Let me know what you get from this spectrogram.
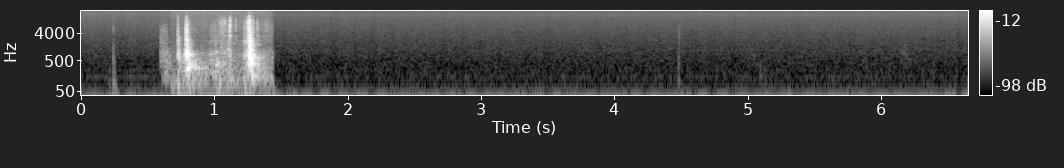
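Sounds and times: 
Landrover Safari diesel door: 0:00.7 - 0:01.4.

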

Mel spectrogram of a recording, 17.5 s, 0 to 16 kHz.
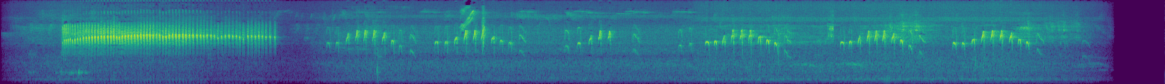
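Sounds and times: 
Guianan Streaked-Antwren in S. America: 0:00.0 - 0:16.7.

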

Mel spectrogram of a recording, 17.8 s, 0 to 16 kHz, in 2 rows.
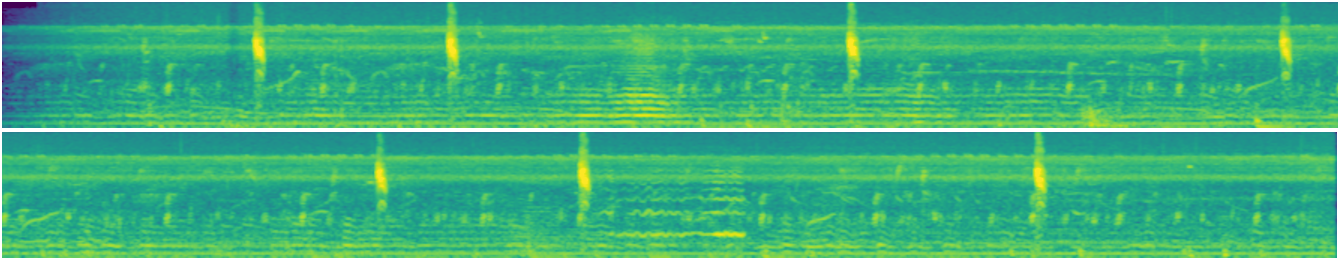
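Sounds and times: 
Agelasticus xanthophthalmus calls in the Eastern Lowlands of South America: 0:01.0 - 0:17.7.

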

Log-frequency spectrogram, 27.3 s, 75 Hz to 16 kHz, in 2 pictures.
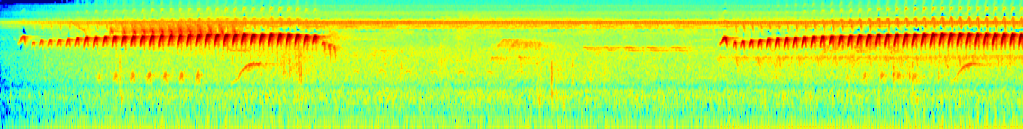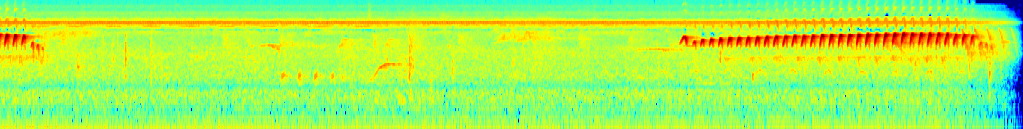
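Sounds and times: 
silvered antbird of South America: 0:00.3 - 0:04.5, 0:09.6 - 0:14.3, 0:17.1 - 0:19.1, 0:22.2 - 0:27.2.

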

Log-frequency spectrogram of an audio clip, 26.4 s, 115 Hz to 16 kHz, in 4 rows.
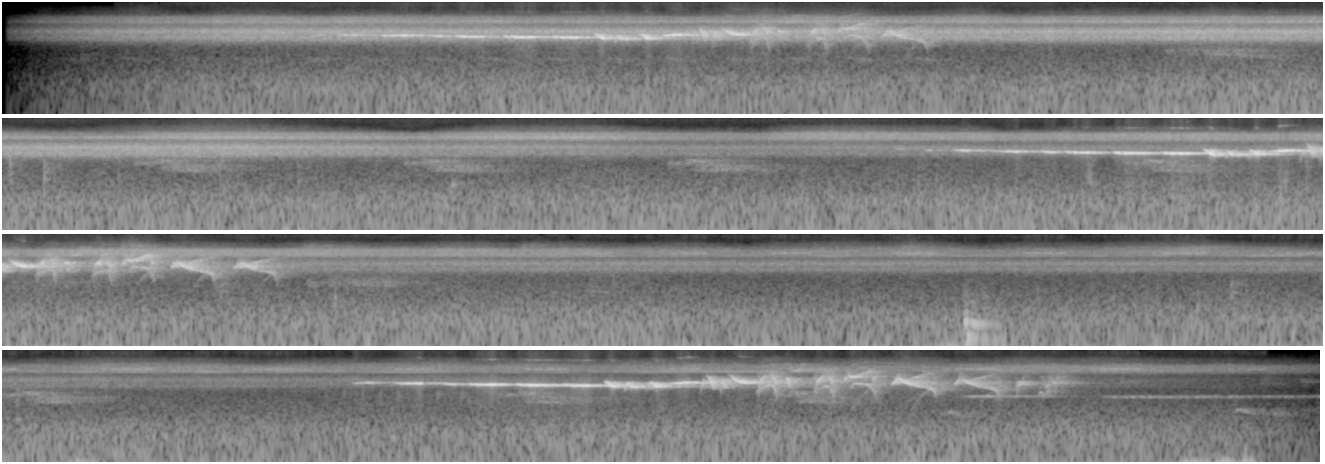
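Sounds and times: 
Cyanocompsa cyanoides singing in South American eastern lowlands: 0:01.7 - 0:04.8, 0:11.2 - 0:15.2, 0:21.5 - 0:26.4.

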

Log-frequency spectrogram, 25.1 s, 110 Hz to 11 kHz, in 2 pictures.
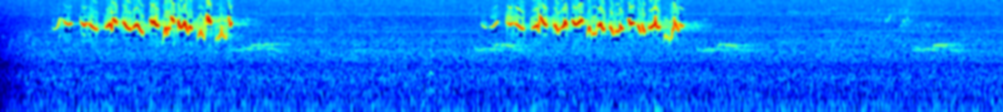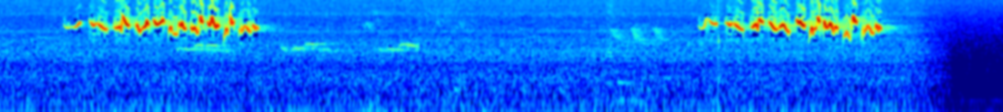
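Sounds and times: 
Gray-crowned Yellowthroat calling in South America: 0:00.7 - 0:03.6, 0:05.9 - 0:09.4, 0:13.3 - 0:17.8, 0:20.5 - 0:23.7.

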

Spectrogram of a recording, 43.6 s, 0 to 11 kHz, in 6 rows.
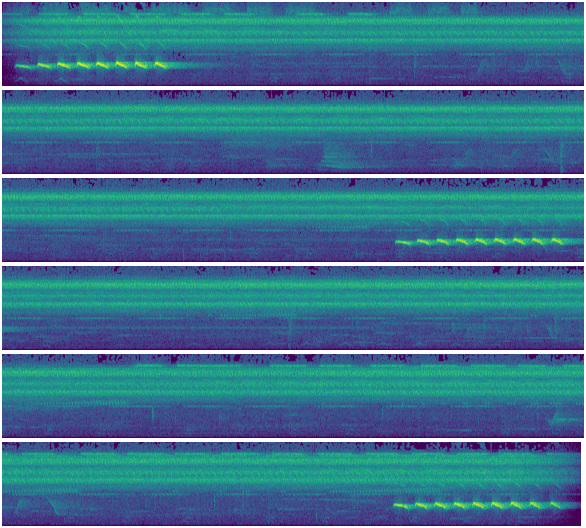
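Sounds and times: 
Sooty Antbird Myrmeciza fortis calling in Peru: 0:00.2 - 0:02.3, 0:19.5 - 0:21.8, 0:41.3 - 0:43.4.

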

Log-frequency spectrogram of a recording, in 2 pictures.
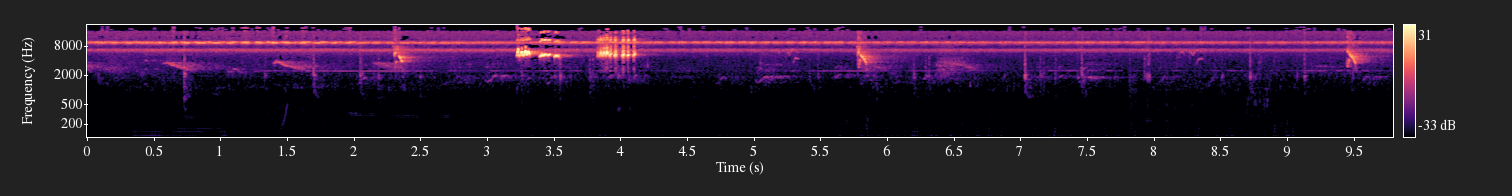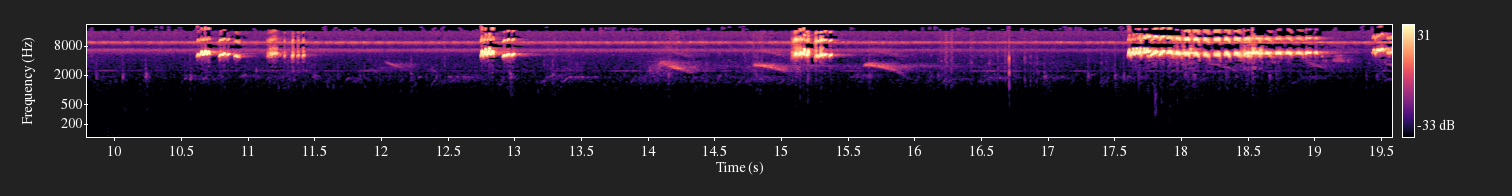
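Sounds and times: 
low slurred bird notes: 0:00.0 - 0:19.5
steady high insect drone: 0:00.0 - 0:19.5
tropical kingbird twittering in the eastern lowlands of South America: 0:00.4 - 0:06.4, 0:10.6 - 0:13.4, 0:14.1 - 0:16.0, 0:17.6 - 0:19.5.

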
